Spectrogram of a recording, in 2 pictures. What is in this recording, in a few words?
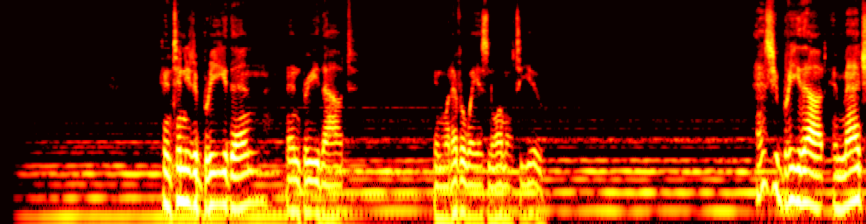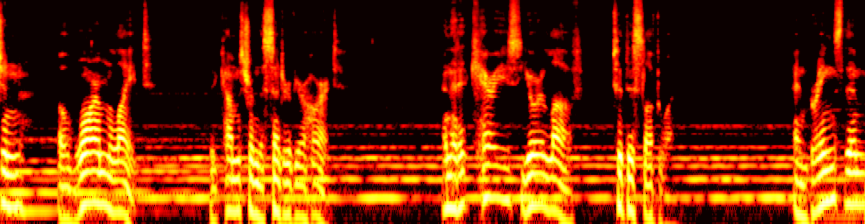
compassion meditation segment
